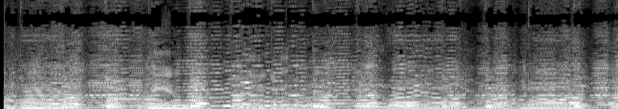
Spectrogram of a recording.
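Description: Button accordion playing a lilting mazurka melody, backed by a strummed acoustic guitar with a recurring bass note.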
